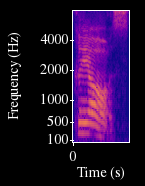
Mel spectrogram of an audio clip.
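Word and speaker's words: chaos: ख अयास खयास इसको कैसे पढ़ते हैं? खयास इन द खयास एंड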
